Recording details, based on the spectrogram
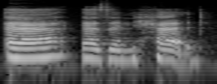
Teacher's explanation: it's a low mid-front LAX unrounded vowel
